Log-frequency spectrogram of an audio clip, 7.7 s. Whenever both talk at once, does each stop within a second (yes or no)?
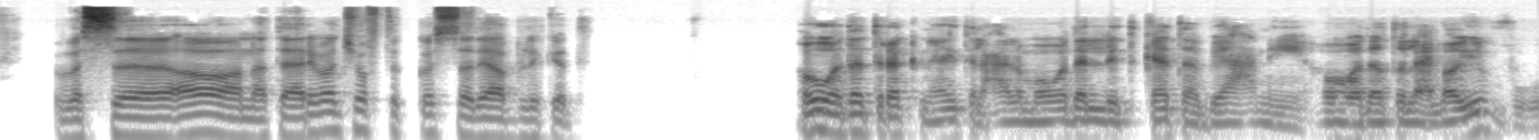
yes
